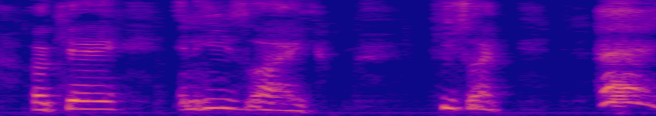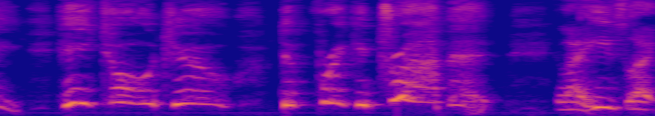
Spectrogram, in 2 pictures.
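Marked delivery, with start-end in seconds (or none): 3.0-5.8 mock very high, shrill scream, very close. Speaker retells a man who busts back through the door, imitating someone screaming. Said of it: "He's screaming in my face".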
